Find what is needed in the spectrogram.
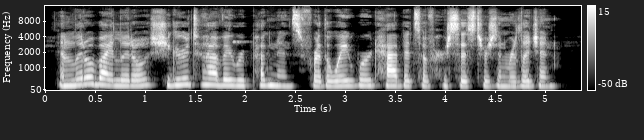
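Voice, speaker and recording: An ordinary speaking voice from a woman, fairly high in pitch, fairly quick, with fairly even intonation. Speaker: audiobook narrator. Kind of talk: religious audiobook narration.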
